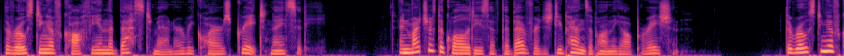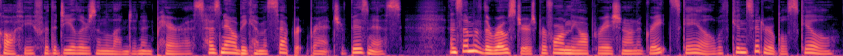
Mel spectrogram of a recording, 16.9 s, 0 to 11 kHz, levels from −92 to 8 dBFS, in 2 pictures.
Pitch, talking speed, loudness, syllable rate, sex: 185 Hz, 205 wpm, -19 LUFS, 6.6 syllables/s, female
